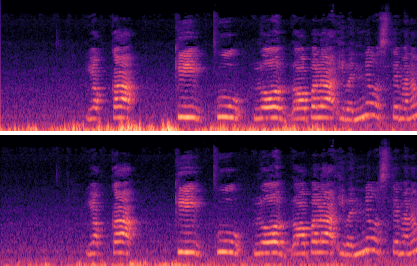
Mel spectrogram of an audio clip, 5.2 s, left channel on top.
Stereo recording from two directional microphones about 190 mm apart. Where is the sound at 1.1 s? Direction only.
15° left (ahead or behind).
